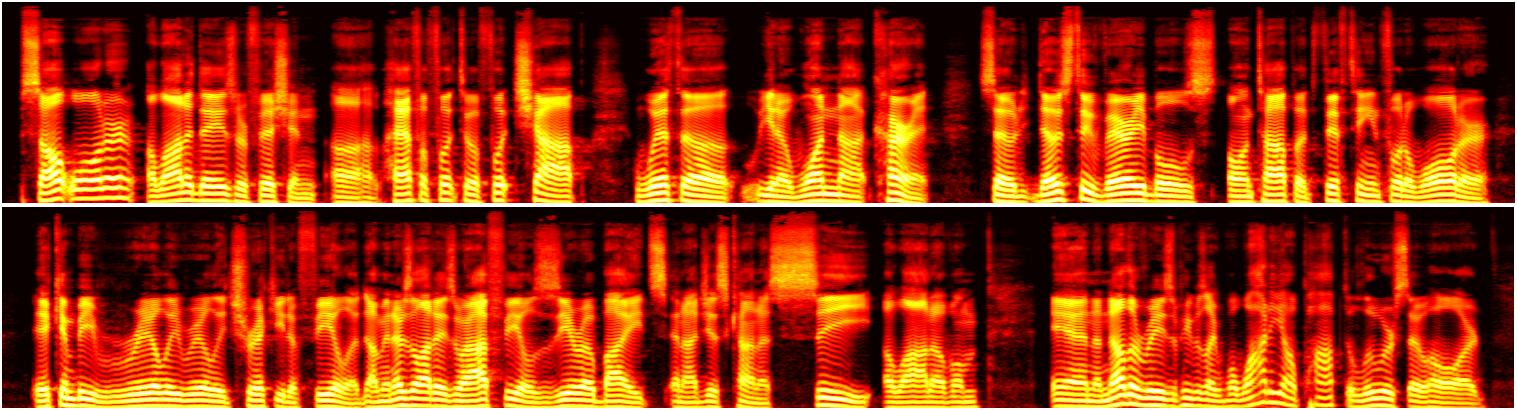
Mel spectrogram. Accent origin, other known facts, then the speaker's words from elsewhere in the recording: Pearl River, Louisiana, United States; I was, uh, born and raised in Pearl River, Louisiana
